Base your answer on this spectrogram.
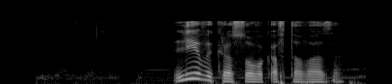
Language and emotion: Russian, positive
